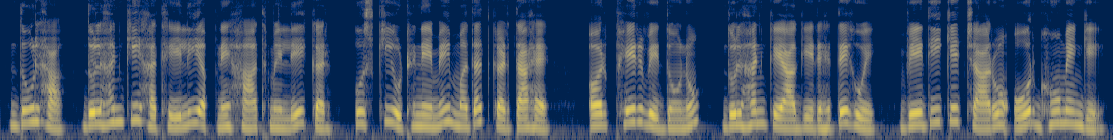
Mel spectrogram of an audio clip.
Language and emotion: Hindi, neutral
